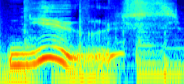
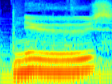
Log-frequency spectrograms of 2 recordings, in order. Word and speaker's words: news: For example, we used to say news and Tuesday. Now that Y sound is gone, and it's news and Tuesday.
